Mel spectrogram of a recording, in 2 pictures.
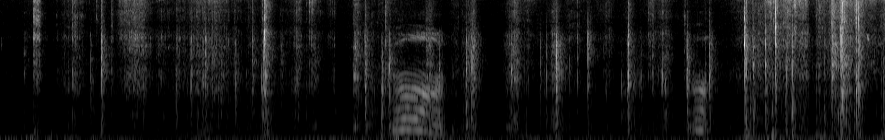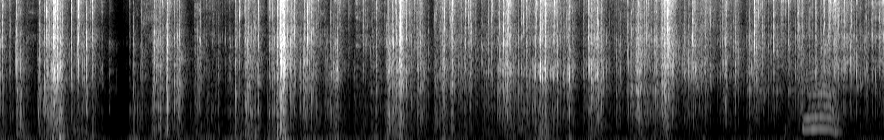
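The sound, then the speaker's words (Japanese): Crinkly plastic snack-wrapper trash being twisted and tied up, a long stretch of dense crackling and rustling that grows busier, with brief speech before it begins and again at the end. “私ゴミとか全部こうやって結ぶタイプなの。”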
